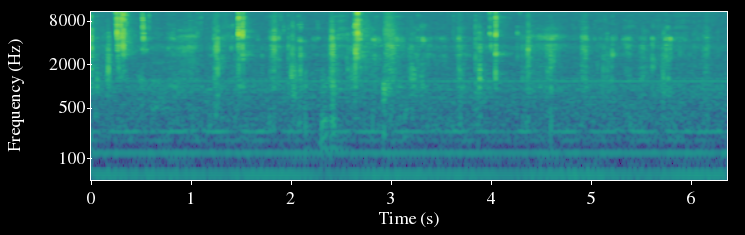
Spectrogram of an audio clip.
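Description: Close-miked chewing of a soft salmon taco in a handmade tortilla: a run of small wet mouth clicks, with a steady low hum underneath.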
